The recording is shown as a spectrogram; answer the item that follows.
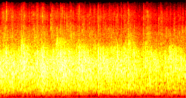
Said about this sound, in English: Can we just give all of them a round of applause for all of their work?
